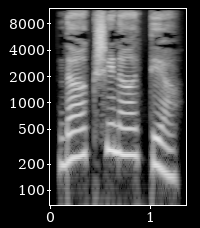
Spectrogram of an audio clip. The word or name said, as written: ದಾಕ್ಷಿಣಾತ್ಯ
